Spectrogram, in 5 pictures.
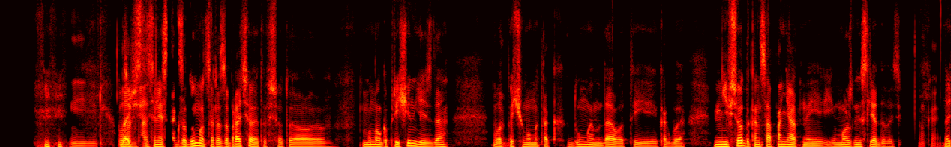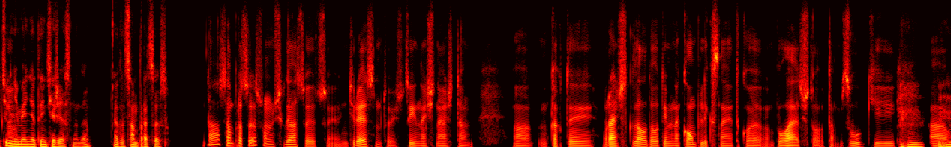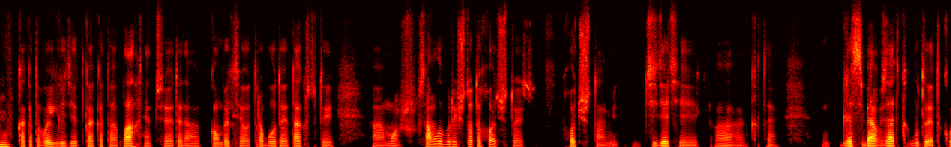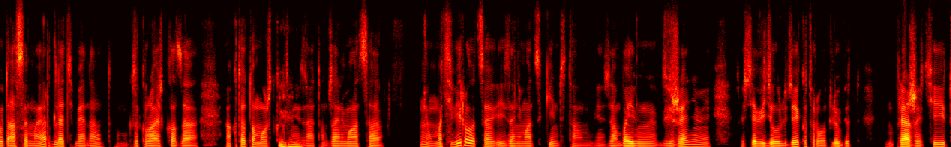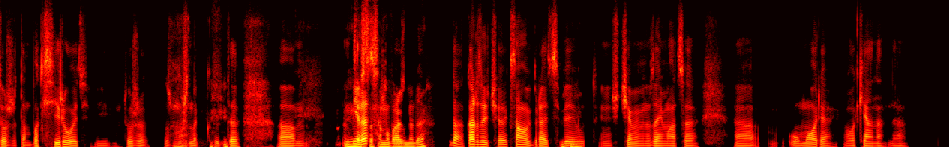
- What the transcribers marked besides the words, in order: chuckle; tapping; chuckle; other background noise
- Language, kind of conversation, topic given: Russian, podcast, Какие звуки природы тебе нравятся слушать и почему?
